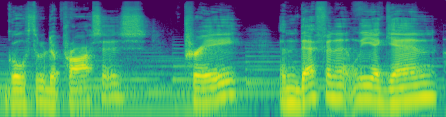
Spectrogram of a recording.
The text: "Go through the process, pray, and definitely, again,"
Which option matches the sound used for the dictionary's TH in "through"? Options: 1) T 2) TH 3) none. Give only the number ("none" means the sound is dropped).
2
